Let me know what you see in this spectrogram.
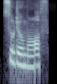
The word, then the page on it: pseudomorph: Indian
